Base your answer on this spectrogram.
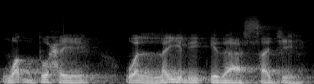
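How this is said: It is recited in a different reading style. This is a less widely followed reading. "dengan qiraah yang lain"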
